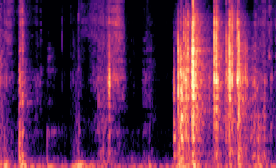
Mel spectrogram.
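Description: A thick deck of cards being riffle-shuffled by hand on a table: scattered card clicks, then a fast run of flicking cards falling together about a second and a half in.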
